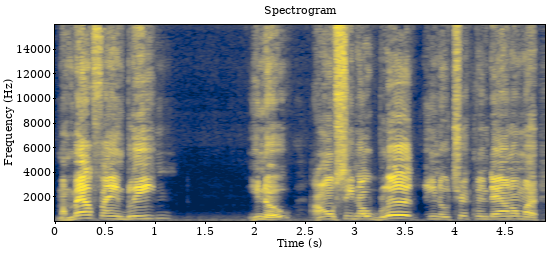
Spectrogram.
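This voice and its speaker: A man's voice: high-pitched, lively intonation, normal speed, a bit bright, husky, voice pushed up, exaggerated voice. A man doing a brash, taunting young inmate. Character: loud obnoxious young male inmate, taunting.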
